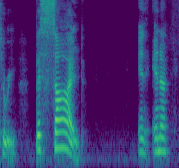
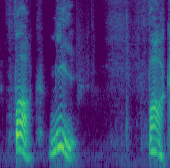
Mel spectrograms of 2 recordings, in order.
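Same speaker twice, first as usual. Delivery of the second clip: ordinary talk, nothing marked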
